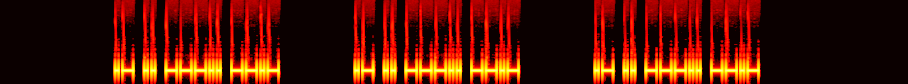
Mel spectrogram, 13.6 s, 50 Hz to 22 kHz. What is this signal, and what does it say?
Morse code, heard as a keyed tone, about 22 wpm, 700 Hz. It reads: AI8Q AI8Q AI8Q
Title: USA Call Signs - 4 Characters - Repeated 3x - 22wpm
